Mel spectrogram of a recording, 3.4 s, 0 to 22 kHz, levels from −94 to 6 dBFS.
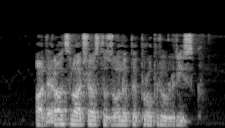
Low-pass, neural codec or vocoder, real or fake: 7.2 kHz; none; real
